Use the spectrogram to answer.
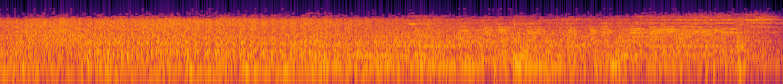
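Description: Sustained enemy machine-gun fire in a wartime battle scene, a dense, loud, continuous rattle of rapid shots with no pauses that holds steady throughout and cuts off at the end.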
